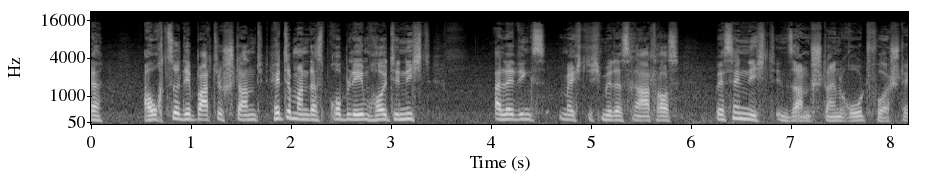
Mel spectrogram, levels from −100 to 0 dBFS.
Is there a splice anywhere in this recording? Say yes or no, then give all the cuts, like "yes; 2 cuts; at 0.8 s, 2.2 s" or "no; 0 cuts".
yes; 1 cut; at 1.8 s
